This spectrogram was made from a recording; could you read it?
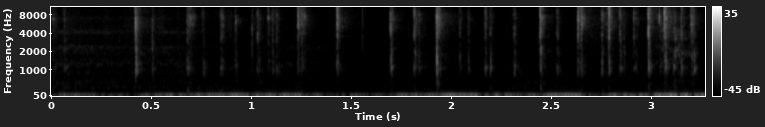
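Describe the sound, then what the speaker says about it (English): Steady, fast typing on a computer keyboard, with dense, close clicks in an irregular rhythm and a low hum beneath, no talking. "I'm typing out the script"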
